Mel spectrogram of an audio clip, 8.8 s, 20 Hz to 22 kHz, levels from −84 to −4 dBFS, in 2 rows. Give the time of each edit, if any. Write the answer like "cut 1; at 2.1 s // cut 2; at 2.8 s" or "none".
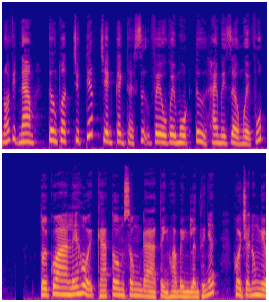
cut 1; at 3.1 s // cut 2; at 4.8 s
